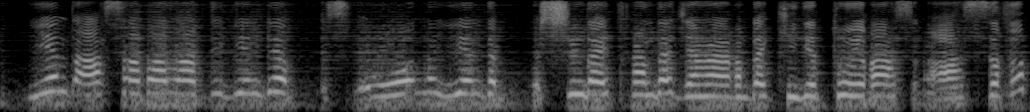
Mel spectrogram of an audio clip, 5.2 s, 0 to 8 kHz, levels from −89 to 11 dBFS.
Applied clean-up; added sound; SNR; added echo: neural mask model RNNoise.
